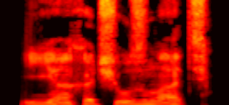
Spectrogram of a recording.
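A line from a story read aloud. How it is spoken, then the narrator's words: Slow. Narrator (Russian): медленно произнес Леонид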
